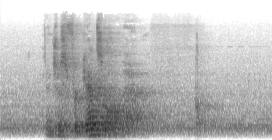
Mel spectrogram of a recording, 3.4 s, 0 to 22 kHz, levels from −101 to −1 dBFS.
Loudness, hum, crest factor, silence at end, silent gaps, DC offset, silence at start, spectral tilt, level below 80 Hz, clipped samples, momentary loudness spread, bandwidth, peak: -27 LUFS; none; 20 dB; 0 s; none; under 0.1%; 0 s; -4.5 dB/octave; -82 dBFS; under 0.1%; 23 LU; 14.5 kHz; -10 dBFS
